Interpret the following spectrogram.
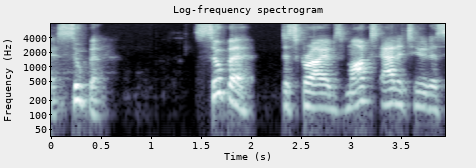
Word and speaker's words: Suppe: Mark's papers and in Soup, is that how his name is pronounced, or Sup? Anyway, so Soup or Sup describes Mach's attitude as such. It's super. It's German. Okay, Suppe.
